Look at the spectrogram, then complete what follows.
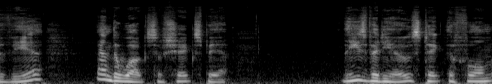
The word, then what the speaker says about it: Shakspere: For those of you wondering why I pronounce the name as Shakespeare, it's because I'm using the spelling on his baptism entry. In his personal life, the man from Stratford never spelled his name with an E after the letter K.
